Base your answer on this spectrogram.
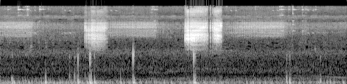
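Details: Cicada encountered by the dog Bella on a walk, with two short loud buzzing bursts over a steady high hiss, low thumps and handling noise beneath.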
